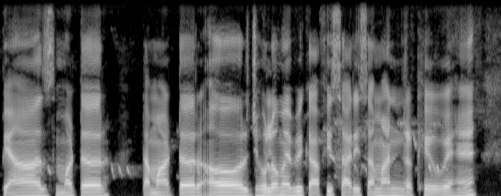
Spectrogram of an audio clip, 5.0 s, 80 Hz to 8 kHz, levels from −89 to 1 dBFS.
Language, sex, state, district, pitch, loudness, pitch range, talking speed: Hindi, male, West Bengal, Alipurduar, 130 Hz, -16 LUFS, 125-135 Hz, 155 wpm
